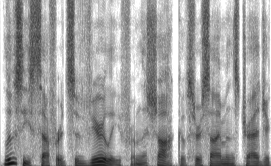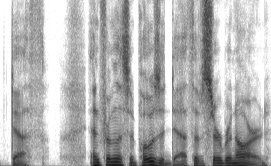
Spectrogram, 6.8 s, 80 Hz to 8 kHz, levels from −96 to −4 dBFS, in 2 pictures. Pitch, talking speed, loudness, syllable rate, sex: 110 Hz, 170 wpm, -21 LUFS, 5.0 syllables/s, male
